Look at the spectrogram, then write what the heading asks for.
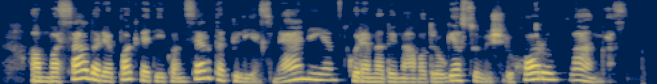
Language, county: Lithuanian, Kaunas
